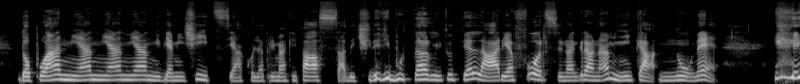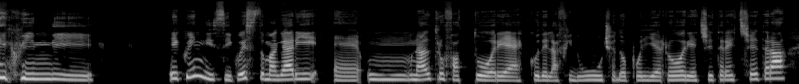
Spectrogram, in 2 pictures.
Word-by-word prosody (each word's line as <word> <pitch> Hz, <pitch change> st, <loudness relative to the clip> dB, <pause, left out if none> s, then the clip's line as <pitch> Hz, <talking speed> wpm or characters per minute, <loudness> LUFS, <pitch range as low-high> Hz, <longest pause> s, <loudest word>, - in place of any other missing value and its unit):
dopo 185 Hz, +2 st, +1 dB
anni, 210 Hz, 0 st, +6 dB
anni, 210 Hz, 0 st, +1 dB
anni, 215 Hz, +1 st, +1 dB
anni 210 Hz, -3 st, +1 dB
di 185 Hz, -, -1 dB
amicizia, 180 Hz, -1 st, -3 dB
con 175 Hz, -, -11 dB
la 170 Hz, -, -6 dB
prima 175 Hz, 0 st, -5 dB
che 190 Hz, +1 st, -10 dB
passa 185 Hz, -1 st, +2 dB
decide 180 Hz, -, -2 dB
di 270 Hz, +4 st, +4 dB
buttarli 225 Hz, -2 st, +2 dB
tutti 230 Hz, +1 st, -4 dB
all'aria, 190 Hz, -6 st, +4 dB
forse 210 Hz, -3 st, -1 dB
una 180 Hz, 0 st, -2 dB
gran 195 Hz, 0 st, +1 dB
amica 195 Hz, -6 st, +1 dB
non 185 Hz, +1 st, -3 dB
è. 220 Hz, -, +4 dB, 0.6 s
E 320 Hz, +2 st, +5 dB
e -, -, +6 dB
quindi 245 Hz, -6 st, 0 dB, 0.7 s
e 270 Hz, -, 0 dB
quindi 335 Hz, -4 st, +1 dB
sì, 215 Hz, -2 st, -4 dB
questo 250 Hz, +3 st, -1 dB
magari 225 Hz, +3 st, +1 dB
è 185 Hz, -2 st, -7 dB
un 220 Hz, -1 st, -2 dB
un 220 Hz, -, -1 dB
altro 245 Hz, +4 st, 0 dB
fattore, 205 Hz, -3 st, -1 dB
ecco, 180 Hz, +3 st, -6 dB
della 190 Hz, -2 st, -3 dB
fiducia 200 Hz, +2 st, -5 dB
dopo 190 Hz, 0 st, -6 dB
gli 190 Hz, 0 st, -3 dB
errori, 200 Hz, +2 st, -1 dB
eccetera, 205 Hz, +2 st, -4 dB
eccetera, 245 Hz, +6 st, +2 dB
210 Hz, 165 wpm, -23 LUFS, 190-230 Hz, 0.7 s, anni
